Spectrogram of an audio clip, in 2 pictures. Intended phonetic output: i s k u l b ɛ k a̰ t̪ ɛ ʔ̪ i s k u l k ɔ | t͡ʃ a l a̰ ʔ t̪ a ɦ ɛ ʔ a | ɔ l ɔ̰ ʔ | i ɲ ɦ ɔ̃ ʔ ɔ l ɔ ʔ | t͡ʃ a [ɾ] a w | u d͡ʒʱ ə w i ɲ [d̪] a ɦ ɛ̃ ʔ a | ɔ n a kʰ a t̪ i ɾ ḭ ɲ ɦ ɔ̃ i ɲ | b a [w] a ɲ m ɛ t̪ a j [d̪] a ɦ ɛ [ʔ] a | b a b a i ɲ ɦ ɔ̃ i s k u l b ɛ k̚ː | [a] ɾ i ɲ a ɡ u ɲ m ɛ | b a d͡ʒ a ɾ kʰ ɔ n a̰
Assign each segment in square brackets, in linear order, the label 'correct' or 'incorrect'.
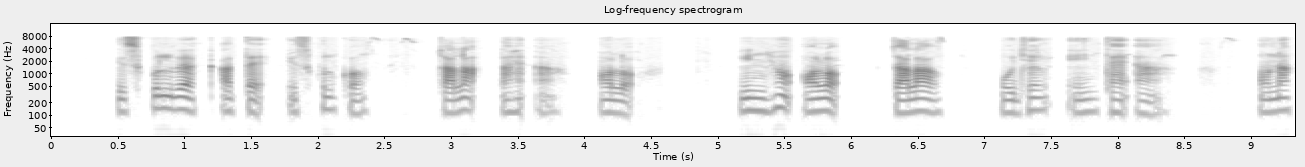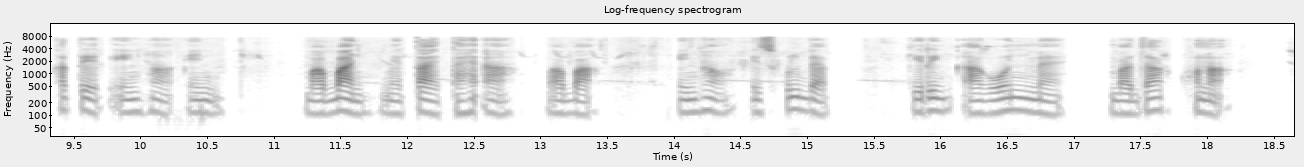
incorrect: l, incorrect: t̪, incorrect: b, incorrect: t̪, correct, incorrect: i

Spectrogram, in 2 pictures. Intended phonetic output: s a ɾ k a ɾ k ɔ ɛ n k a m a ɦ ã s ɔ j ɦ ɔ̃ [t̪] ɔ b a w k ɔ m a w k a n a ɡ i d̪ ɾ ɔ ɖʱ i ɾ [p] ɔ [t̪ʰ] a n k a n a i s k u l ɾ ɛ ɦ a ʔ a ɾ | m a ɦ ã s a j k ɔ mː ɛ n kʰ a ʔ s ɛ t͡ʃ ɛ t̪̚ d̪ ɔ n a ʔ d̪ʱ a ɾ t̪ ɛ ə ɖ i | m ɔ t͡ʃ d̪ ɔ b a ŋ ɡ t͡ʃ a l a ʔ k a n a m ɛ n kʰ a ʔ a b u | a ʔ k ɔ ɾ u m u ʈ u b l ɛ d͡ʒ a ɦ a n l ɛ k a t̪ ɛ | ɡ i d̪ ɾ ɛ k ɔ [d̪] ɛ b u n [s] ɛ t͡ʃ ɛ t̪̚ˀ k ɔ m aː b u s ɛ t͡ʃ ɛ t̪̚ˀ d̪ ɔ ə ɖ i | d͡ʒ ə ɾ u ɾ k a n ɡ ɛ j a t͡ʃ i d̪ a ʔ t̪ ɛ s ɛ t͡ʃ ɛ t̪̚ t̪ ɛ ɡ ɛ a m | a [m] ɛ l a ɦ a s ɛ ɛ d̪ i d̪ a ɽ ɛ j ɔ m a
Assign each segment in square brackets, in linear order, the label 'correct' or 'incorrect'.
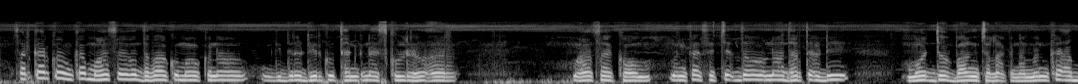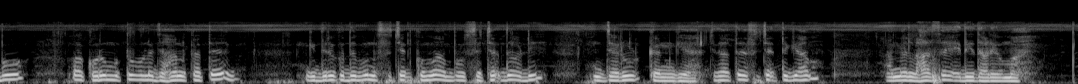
incorrect: d̪, incorrect: k, correct, correct, correct, correct

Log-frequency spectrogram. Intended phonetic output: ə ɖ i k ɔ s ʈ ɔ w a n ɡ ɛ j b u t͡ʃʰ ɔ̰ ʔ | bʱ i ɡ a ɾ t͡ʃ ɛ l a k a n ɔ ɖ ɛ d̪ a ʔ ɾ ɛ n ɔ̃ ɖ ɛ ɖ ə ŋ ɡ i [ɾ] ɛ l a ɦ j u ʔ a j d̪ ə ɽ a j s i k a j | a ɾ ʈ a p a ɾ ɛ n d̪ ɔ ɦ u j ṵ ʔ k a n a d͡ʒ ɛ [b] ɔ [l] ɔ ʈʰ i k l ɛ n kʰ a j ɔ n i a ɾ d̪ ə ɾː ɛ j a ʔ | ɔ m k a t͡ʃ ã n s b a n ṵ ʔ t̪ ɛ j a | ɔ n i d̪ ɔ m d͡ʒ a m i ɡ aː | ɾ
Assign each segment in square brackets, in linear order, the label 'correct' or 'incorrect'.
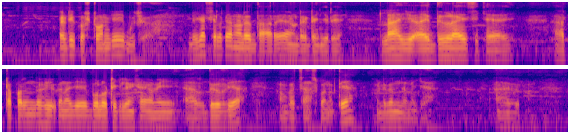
correct, correct, correct

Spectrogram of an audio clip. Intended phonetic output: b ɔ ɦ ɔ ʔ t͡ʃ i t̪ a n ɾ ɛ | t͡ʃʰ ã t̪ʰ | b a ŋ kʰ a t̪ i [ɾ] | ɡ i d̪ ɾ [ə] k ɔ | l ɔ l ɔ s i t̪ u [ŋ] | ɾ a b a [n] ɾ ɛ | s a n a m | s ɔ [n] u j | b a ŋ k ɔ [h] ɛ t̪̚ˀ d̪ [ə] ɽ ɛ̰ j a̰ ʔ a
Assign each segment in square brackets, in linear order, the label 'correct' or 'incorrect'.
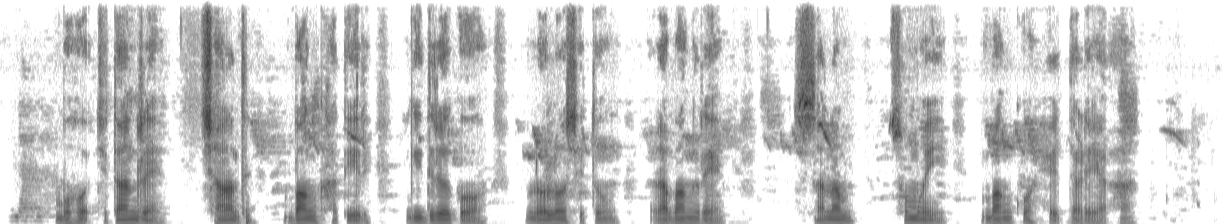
correct, correct, correct, incorrect: ŋ, incorrect: m, correct, incorrect: a

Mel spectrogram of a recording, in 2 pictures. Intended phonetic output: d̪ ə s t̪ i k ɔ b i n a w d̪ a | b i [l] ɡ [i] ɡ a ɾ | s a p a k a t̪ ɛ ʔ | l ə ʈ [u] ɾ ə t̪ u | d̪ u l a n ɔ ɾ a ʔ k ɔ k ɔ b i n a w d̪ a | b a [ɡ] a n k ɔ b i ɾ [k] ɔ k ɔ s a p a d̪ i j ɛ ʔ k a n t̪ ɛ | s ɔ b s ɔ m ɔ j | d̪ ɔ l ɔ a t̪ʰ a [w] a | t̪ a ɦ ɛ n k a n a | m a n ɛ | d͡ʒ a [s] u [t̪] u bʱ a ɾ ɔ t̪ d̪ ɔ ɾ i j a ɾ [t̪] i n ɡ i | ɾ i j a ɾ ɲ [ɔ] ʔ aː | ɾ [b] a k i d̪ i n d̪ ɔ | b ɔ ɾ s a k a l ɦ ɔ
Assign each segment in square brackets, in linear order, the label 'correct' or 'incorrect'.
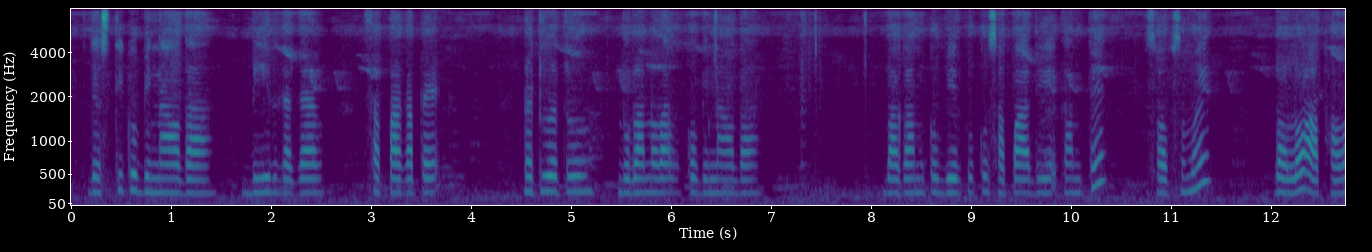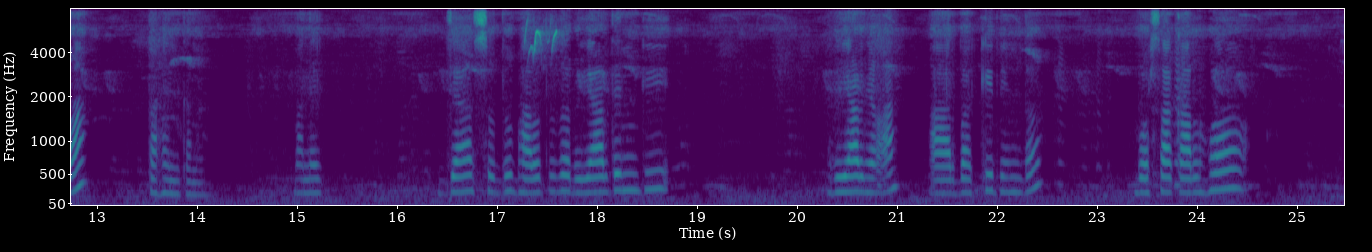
incorrect: ɾ, incorrect: a, correct, correct, correct, correct, correct, incorrect: d̪, incorrect: d̪, correct, correct

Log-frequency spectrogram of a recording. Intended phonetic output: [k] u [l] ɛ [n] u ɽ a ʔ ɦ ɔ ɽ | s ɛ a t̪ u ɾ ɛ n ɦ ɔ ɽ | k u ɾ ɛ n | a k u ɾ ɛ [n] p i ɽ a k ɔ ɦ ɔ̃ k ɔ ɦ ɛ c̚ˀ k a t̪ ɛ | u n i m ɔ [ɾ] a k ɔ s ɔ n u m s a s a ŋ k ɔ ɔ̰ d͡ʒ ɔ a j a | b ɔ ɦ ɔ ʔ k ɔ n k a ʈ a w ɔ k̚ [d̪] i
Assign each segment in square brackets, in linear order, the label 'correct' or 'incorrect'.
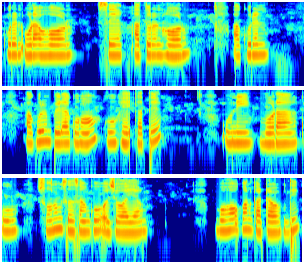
correct, incorrect: ɾ, correct, correct, incorrect: ɽ, correct

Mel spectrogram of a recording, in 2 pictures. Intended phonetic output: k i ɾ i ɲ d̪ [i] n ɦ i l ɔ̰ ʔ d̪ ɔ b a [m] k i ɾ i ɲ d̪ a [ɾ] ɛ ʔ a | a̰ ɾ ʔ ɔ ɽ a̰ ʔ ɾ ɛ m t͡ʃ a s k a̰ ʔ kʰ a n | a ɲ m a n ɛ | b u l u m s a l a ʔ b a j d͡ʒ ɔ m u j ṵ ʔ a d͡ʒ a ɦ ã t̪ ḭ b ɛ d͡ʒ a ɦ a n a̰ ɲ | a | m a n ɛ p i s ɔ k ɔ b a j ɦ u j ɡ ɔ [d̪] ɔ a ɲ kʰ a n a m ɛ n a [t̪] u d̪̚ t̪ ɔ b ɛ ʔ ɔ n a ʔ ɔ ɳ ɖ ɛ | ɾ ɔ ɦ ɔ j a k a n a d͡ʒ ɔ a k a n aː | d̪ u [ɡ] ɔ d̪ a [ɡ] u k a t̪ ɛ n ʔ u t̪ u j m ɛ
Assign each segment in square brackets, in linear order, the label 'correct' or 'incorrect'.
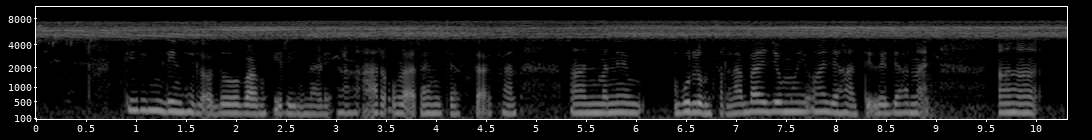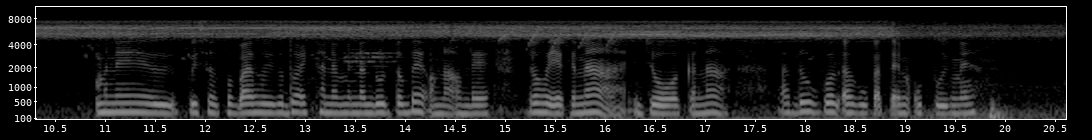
correct, correct, incorrect: ɽ, correct, incorrect: d̪, correct, correct

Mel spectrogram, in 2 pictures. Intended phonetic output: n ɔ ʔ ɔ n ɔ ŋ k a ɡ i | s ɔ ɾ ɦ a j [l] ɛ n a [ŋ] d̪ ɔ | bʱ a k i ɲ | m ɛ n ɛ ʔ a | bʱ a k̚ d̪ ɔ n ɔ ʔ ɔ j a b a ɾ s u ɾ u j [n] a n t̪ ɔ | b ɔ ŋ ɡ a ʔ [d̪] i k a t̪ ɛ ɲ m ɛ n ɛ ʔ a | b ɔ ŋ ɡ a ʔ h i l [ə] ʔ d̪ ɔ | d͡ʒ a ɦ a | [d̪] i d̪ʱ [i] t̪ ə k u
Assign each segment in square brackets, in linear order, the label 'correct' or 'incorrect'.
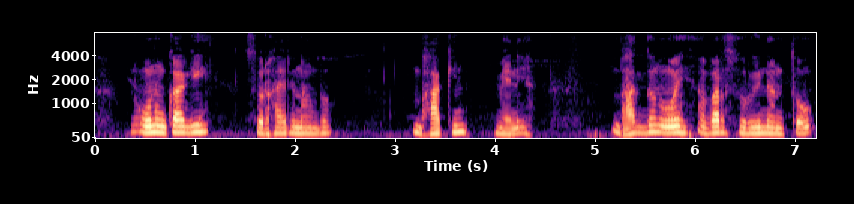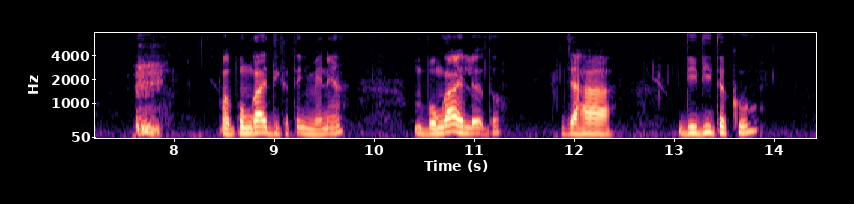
incorrect: ɾ, correct, correct, correct, correct, correct, correct

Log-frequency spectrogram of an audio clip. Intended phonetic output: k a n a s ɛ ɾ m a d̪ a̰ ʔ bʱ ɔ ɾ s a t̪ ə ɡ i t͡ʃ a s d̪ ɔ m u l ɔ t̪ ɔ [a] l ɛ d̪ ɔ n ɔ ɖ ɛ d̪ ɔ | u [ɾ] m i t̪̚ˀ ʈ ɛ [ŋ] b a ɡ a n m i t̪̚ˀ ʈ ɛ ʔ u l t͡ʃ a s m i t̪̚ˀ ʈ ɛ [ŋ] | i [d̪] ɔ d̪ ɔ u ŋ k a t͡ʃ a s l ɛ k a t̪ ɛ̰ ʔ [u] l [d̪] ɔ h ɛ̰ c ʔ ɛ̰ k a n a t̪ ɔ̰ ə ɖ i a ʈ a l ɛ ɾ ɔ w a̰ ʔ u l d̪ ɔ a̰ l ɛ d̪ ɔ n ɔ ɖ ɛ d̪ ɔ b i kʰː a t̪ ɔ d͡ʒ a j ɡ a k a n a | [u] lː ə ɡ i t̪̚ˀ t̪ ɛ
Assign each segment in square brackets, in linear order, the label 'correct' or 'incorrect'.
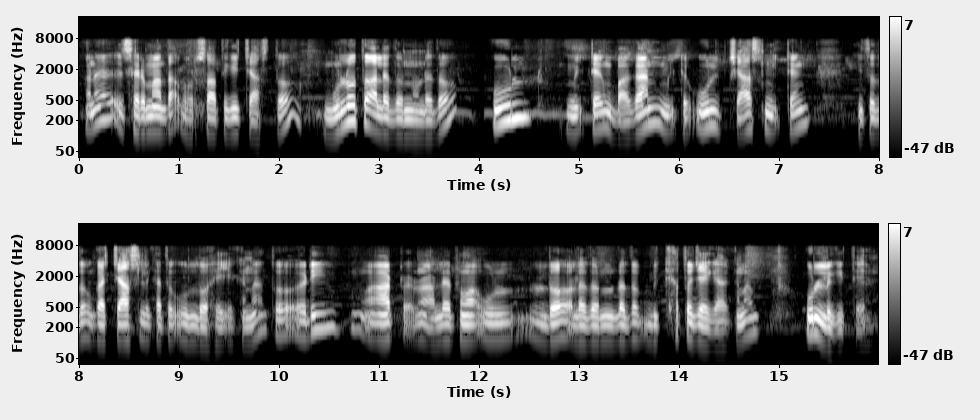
correct, incorrect: l, correct, correct, incorrect: t̪, correct, correct, correct

